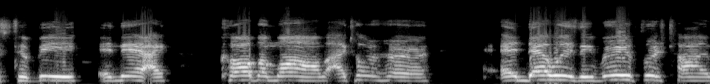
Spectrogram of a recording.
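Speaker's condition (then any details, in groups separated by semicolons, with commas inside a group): Cerebral palsy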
